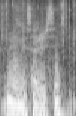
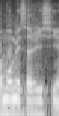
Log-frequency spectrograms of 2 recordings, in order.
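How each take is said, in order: First: It is said with a deliberately classy, stylish flair. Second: It is said plainly, in passing, without flair. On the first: The speaker calls it right. "fais-le de manière classe" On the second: The speaker calls it wrong. "pas comme ça"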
